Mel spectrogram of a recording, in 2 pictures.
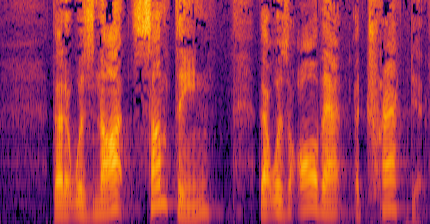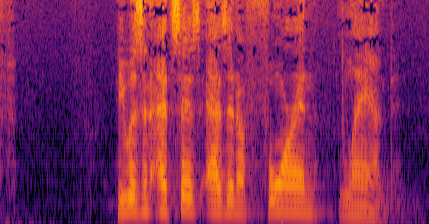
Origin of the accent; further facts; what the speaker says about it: Texas, United States; I'm also from Texas.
